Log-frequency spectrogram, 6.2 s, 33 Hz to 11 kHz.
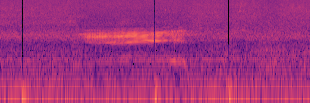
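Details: An African buffalo in a herd at Tswalu Kalahari Reserve, South Africa, on a chilly 10 July sunrise gives a drawn-out, moaning bellow that sags in pitch, possibly young complaining about not getting milk.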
